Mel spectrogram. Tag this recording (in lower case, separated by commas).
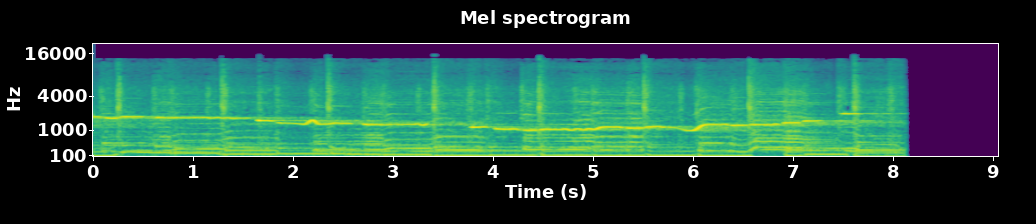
music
